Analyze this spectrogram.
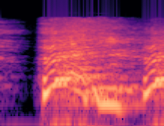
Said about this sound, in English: Oh man, I wish I had the echo on that, don't you guys? On that sneeze that I just landed, all natural sneeze landed on Click and Get.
